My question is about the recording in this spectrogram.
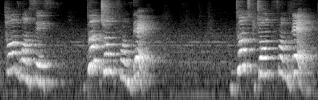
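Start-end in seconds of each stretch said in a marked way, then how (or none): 1.7-3.0 high, loud warning order; raised, forceful demo command. Shown as a demonstration. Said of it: "It is a command". 4.7-6.2 high, loud, slow order; emphatic drawn-out demo command. Shown as a demonstration. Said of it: "It is a command".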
